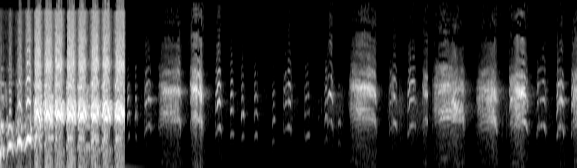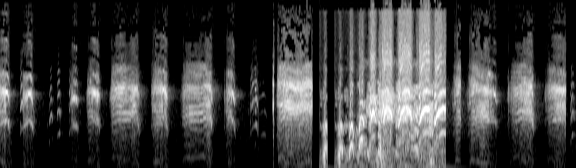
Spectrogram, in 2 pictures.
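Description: A chimpanzee screams and hoots in loud bursts.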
